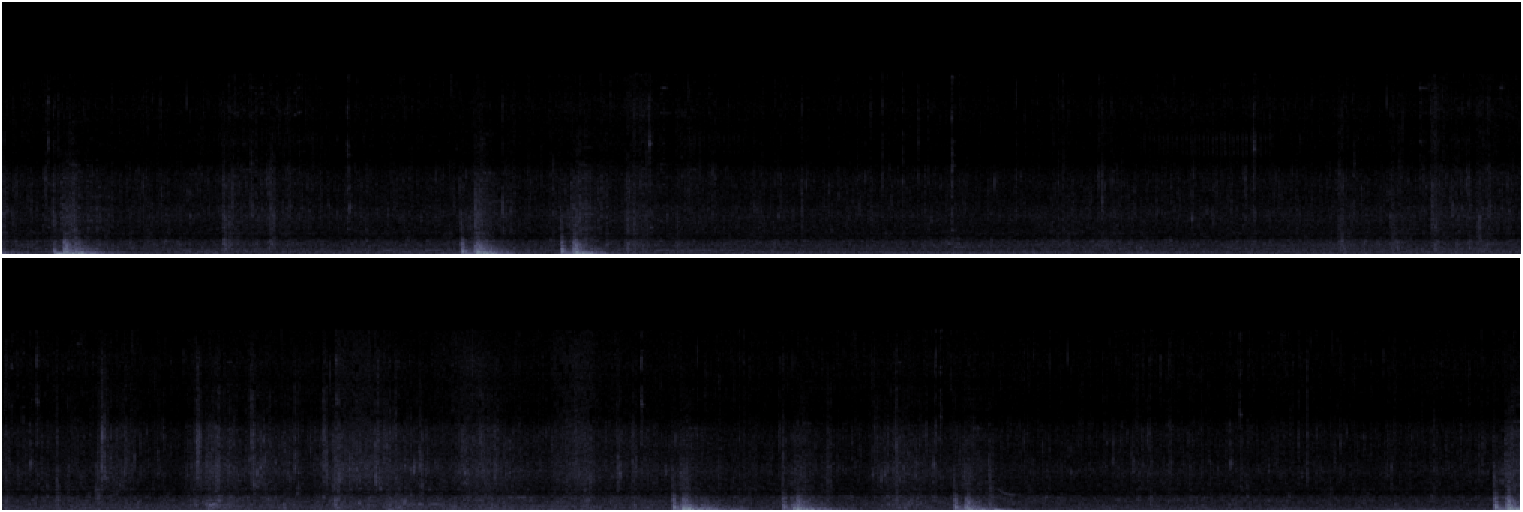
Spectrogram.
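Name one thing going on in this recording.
Heavy wooden logs thud into place, one at a time.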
